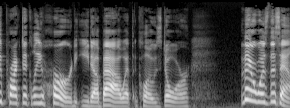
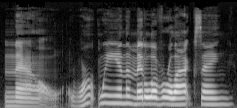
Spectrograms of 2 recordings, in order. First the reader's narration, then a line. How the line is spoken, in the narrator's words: he murmured against his knuckles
